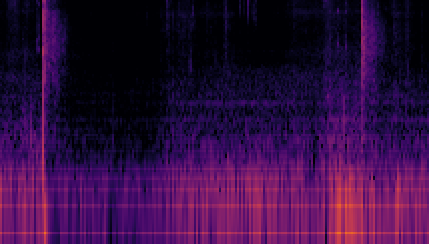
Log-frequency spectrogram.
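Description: Two Comet Teufelstanz bang snaps (Knallerbsen) thrown down one at a time, each giving a single sharp crack on impact: one about half a second in, the other about three seconds later.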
